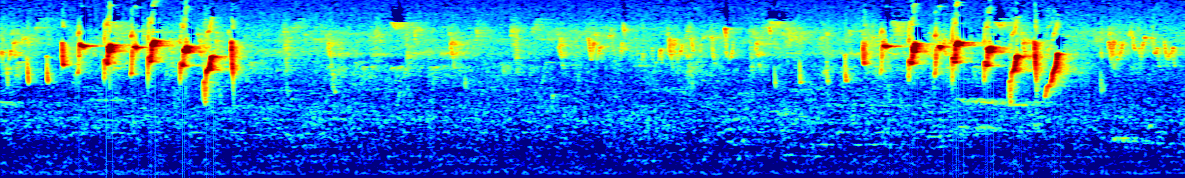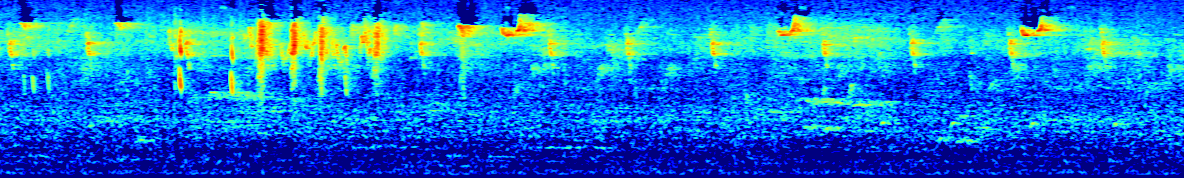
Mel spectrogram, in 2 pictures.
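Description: Birds chirping: two loud runs of quick, high, falling notes, one about a second in and another about ten seconds in, then scattered fainter chirps over a soft outdoor background.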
